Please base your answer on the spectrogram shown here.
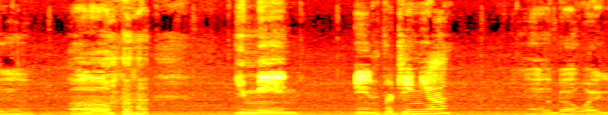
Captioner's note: chuckles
